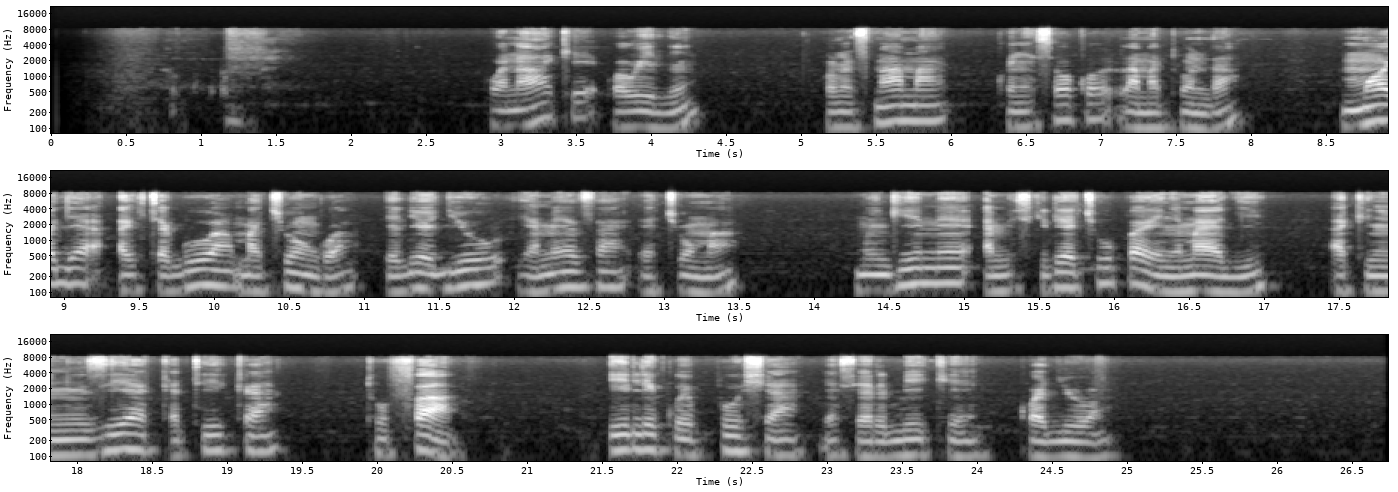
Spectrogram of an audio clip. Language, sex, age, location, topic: Swahili, male, 18-24, Dar es Salaam, finance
